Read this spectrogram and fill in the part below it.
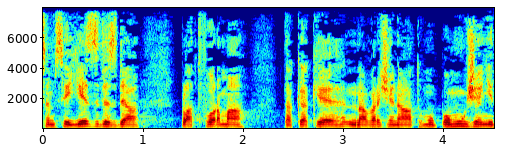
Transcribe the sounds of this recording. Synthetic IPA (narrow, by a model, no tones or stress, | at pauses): sɛmsɪjɪzdzdaplat̪fo̞ɾma | t̪akjakjɛnavr̩ʒɛnaːt̪o̞mupo̞muːʒɛɲɪ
